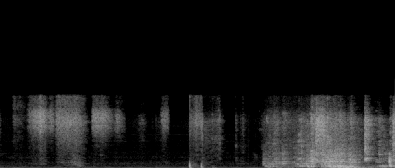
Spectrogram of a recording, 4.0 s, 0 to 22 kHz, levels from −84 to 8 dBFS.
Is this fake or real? real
